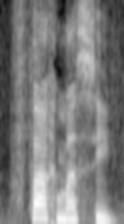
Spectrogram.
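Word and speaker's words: pharmacie: Suit ph de f aqui eu vou dizer pharmac.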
